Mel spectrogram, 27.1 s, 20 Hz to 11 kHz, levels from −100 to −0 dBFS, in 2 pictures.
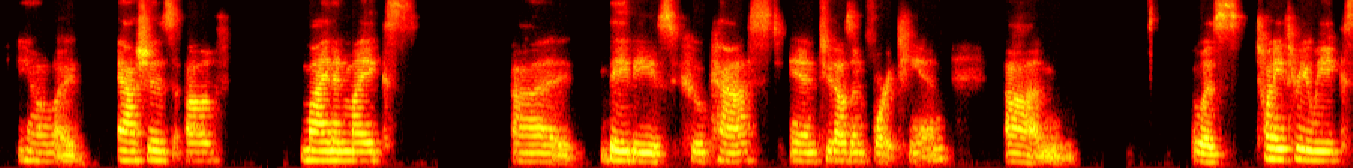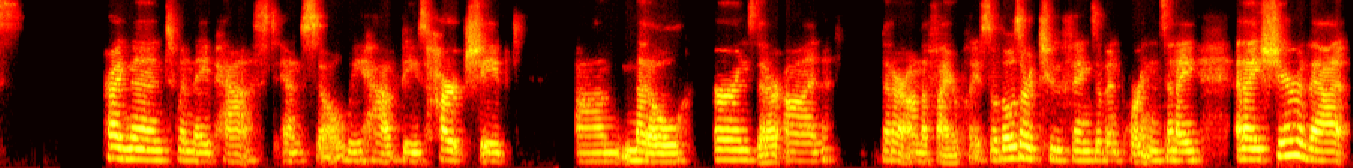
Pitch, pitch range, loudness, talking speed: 175 Hz, 165-190 Hz, -24 LUFS, 120 wpm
